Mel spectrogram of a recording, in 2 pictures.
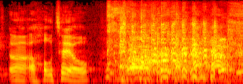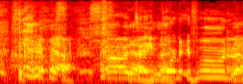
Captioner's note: everyone laughs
